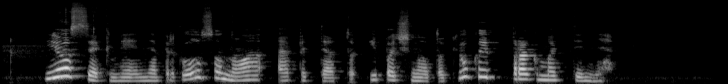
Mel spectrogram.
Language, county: Lithuanian, Vilnius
